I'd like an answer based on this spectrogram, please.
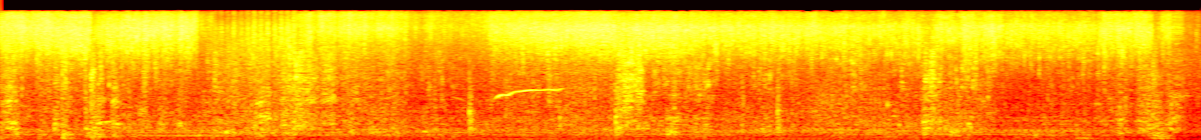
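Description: Steady rushing, splashing water on a boat deck, with a few sharp knocks and a short rising squeak about five seconds in.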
